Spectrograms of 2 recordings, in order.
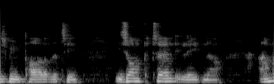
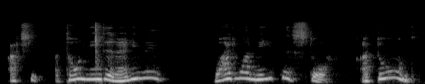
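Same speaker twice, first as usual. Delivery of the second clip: high-pitched inner voice; 11 semitones higher than usual. Retold or imitated.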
